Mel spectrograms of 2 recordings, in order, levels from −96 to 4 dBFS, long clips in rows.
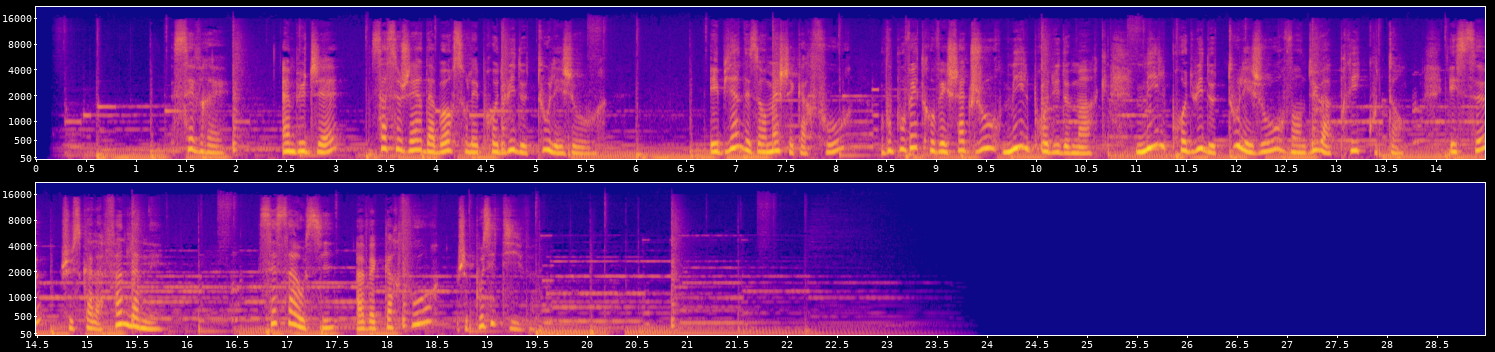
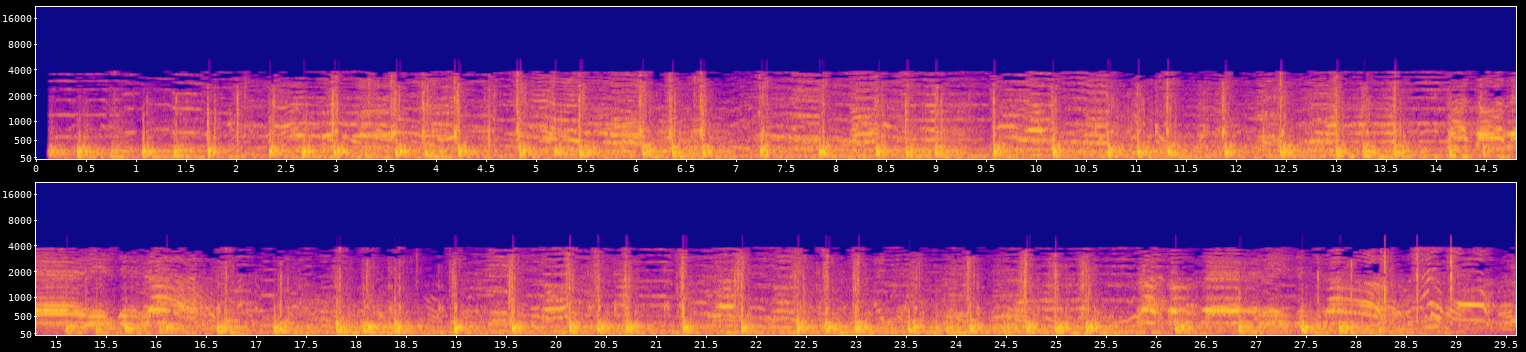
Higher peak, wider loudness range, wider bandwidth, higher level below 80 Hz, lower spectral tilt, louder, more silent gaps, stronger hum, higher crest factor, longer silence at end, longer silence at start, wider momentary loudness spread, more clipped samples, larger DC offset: about the same, 0 dBFS vs 0 dBFS; first, 11 LU vs 1 LU; first, 15.5 kHz vs 4 kHz; second, -32 dBFS vs -26 dBFS; second, -5.5 dB/octave vs -12 dB/octave; second, -16 LUFS vs -13 LUFS; neither; neither; first, 18 dB vs 12 dB; first, 6.65 s vs 0 s; first, 0.3 s vs 0.1 s; first, 18 LU vs 6 LU; neither; neither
